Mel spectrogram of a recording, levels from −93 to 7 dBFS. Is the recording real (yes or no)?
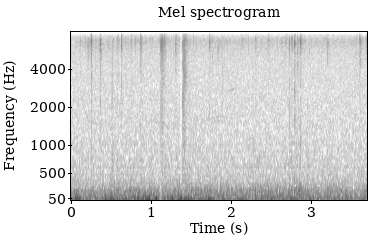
yes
